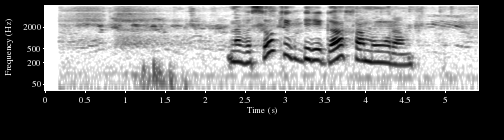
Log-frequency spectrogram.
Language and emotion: Russian, neutral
